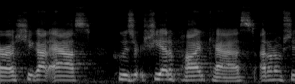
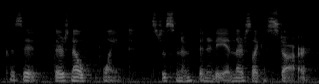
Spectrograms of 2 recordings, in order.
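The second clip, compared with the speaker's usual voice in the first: much softer, trailing near-whisper; quiet aside; 4 semitones lower, 12 dB quieter, faster than usual. Real, not acted. Explaining the heart sign to viewers very softly. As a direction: drop almost to a whisper.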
